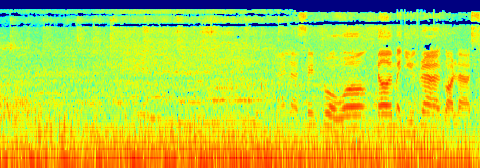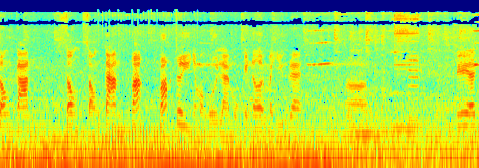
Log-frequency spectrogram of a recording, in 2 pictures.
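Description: Loud, bass-heavy street noise of music and road traffic. A voice comes in over it about four seconds in and stops shortly before the end.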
